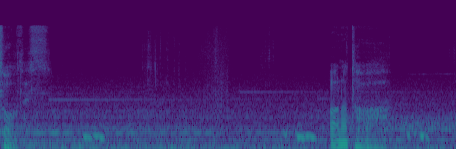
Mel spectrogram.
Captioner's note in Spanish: arrullo de palóma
